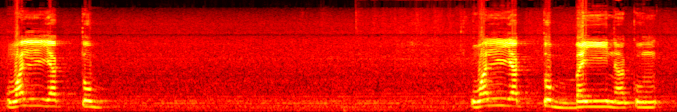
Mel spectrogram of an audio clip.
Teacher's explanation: یہاں پر با کے اوپر قلقلہ نہیں ہوگا، اس وجہ سے کہ با کے بعد آگے با مشدد ہے، تو با بشدت یہ اپنے ماقبل حرکت چاہتی ہے، تو بعض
